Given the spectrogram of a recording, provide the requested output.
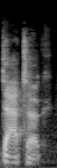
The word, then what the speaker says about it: Datuk: It is pronounced Datuk, and it's like an Italian wood finish, and it's really dramatic in its grain patterns.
